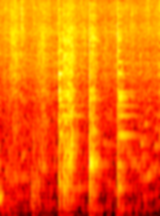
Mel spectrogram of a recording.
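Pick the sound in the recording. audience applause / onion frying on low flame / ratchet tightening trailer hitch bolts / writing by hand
onion frying on low flame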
